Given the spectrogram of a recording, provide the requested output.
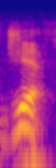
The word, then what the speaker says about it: GIF: probably also say that the graphics format is GIF not GIF well the inventor said it's Jeff like the peanut butter but well the inventor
